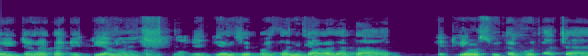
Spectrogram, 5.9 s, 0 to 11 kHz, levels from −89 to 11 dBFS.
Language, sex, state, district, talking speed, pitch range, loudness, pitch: Hindi, male, Bihar, East Champaran, 185 wpm, 115-120 Hz, -19 LUFS, 120 Hz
